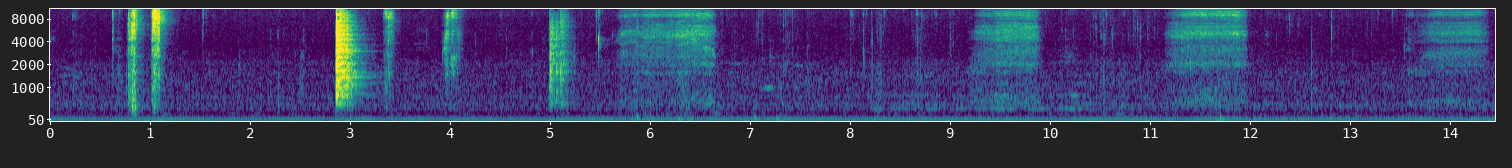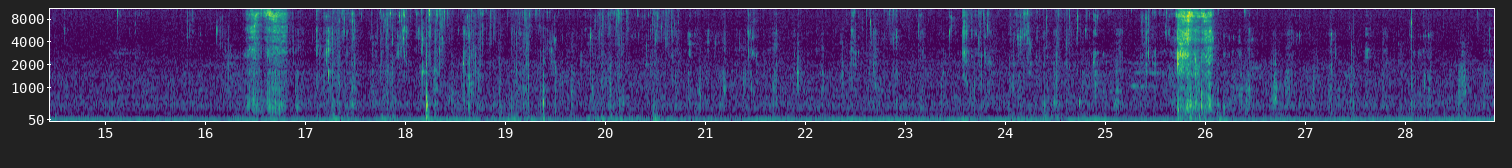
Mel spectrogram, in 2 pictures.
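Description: A person eating mutton curry and rice close to the microphone: wet chewing with sharp mouth smacks and crunchy bites. The loudest bite comes about three seconds in, and softer, hissy smacks recur every few seconds after it.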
